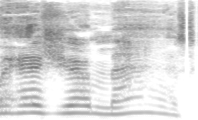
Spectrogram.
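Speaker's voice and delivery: very high screaming. Recounting a woman in line at Sam's Club screaming at him: imitating a woman screaming. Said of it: "she's screaming at me".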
